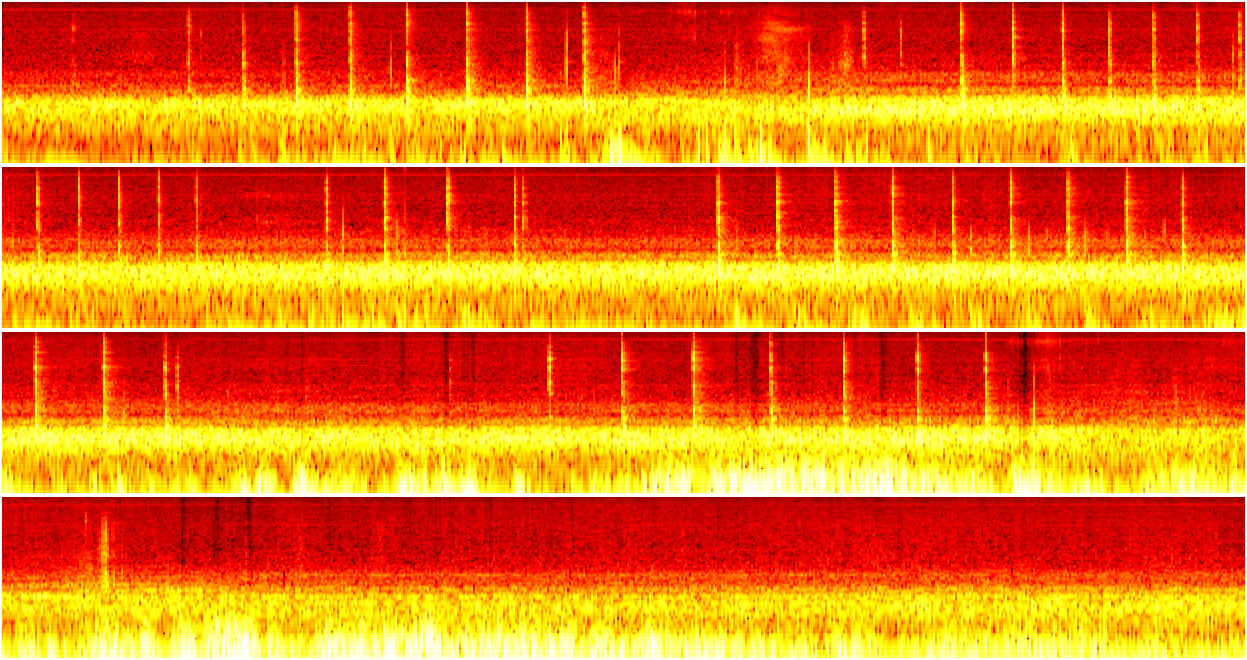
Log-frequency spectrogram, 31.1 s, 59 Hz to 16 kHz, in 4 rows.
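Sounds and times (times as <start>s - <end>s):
steady background noise: 0.0s - 31.0s
hammer striking steel on anvil: 1.2s - 4.0s, 5.4s - 9.1s, 9.8s - 11.1s, 12.2s - 16.7s.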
